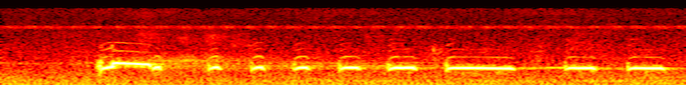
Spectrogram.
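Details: Bangkok zebra dove with a melodious lure song: one rising then falling note, followed by a string of short bouncy coos at steady intervals, one longer held coo and more quick repeats.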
